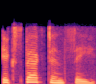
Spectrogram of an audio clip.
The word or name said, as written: expectancy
